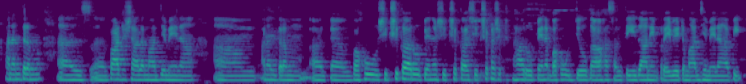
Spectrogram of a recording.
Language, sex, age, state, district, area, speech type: Sanskrit, female, 30-45, Telangana, Ranga Reddy, urban, spontaneous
